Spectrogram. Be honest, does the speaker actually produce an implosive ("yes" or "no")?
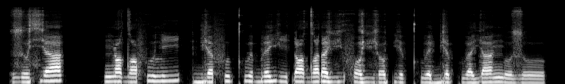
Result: yes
